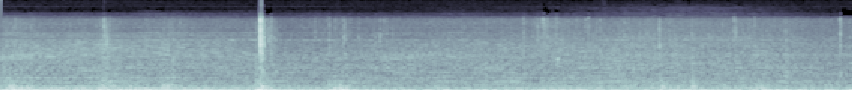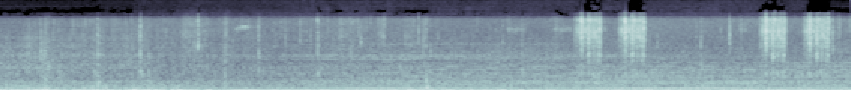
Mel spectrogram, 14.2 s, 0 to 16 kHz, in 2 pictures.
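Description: Car driving slowly on a rough, cracked concrete road, heard from inside the cabin: a steady low engine and tyre rumble with a sharp knock about 2 seconds in and smaller clicks. Several short high-pitched bursts come near the end.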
